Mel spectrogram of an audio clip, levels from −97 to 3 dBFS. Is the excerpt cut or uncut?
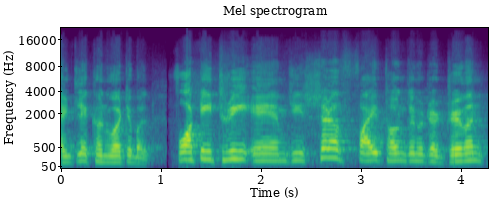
cut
